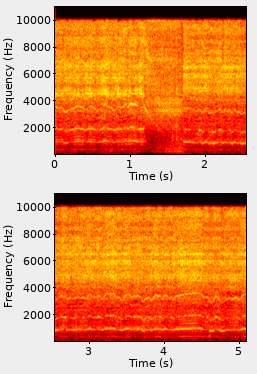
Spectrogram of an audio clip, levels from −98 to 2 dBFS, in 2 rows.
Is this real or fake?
real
